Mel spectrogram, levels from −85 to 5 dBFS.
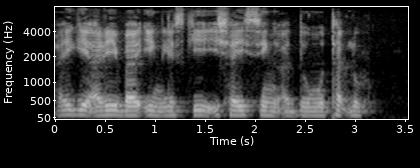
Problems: low volume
